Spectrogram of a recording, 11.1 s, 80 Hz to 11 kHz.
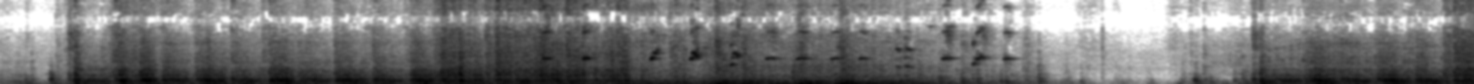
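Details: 1949 Jeep CJ3a, hard starting after sitting since last fall despite new coil, points, rotor, distributor cap, clean plugs, fresh fuel and a two-year-old carb: uneven, lumpy, ragged running that stumbles and nearly dies; owner suspects points or a stuck valve.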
